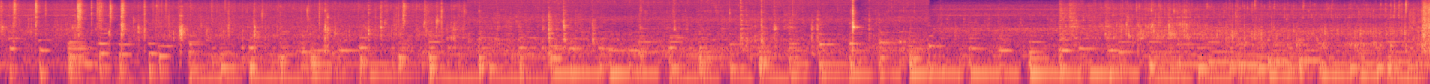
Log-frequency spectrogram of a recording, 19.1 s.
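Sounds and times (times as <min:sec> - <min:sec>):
crackling pops: 0:00.0 - 0:12.4
eggs sizzling in oil: 0:00.0 - 0:19.0.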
